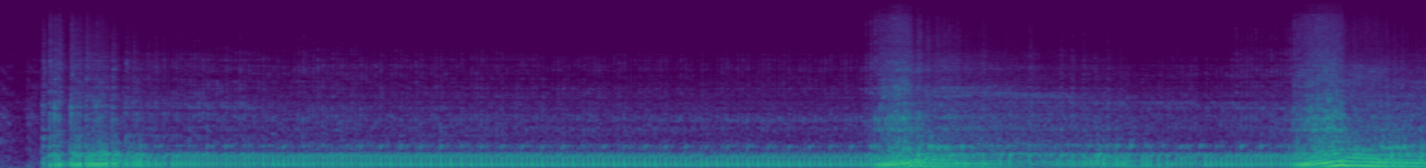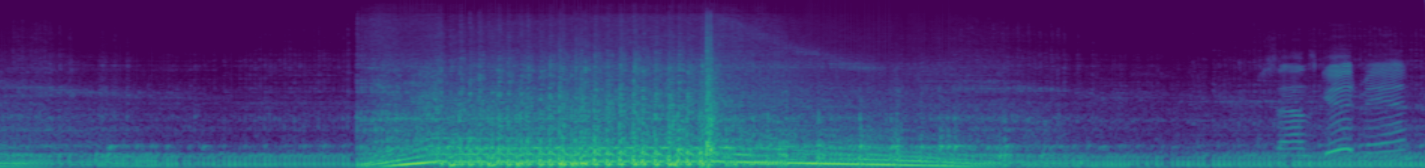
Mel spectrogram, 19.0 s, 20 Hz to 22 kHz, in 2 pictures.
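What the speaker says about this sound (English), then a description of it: "let's start it up and get a little bit of a rev" A modified 2005 Dodge SRT-4 with a turbocharged engine starts up and idles loudly, then gives several sharp revs, the longest near the end, with engine clatter between bursts.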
